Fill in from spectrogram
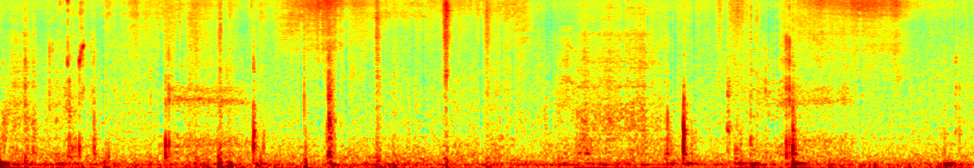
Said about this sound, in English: I love the soft thumps that the kinetic sound makes when it falls.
